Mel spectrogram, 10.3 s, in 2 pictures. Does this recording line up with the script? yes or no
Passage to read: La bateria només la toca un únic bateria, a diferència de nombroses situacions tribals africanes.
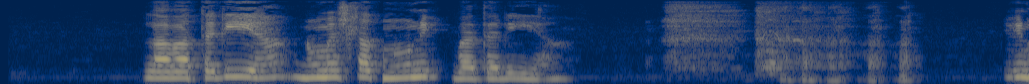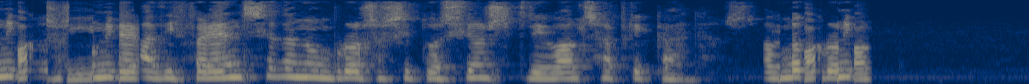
no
